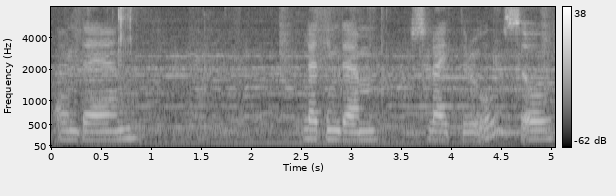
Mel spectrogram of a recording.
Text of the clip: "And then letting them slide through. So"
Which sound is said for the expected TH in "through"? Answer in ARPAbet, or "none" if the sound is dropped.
T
